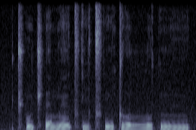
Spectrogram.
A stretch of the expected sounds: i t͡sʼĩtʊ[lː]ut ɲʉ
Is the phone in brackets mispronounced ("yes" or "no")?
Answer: no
